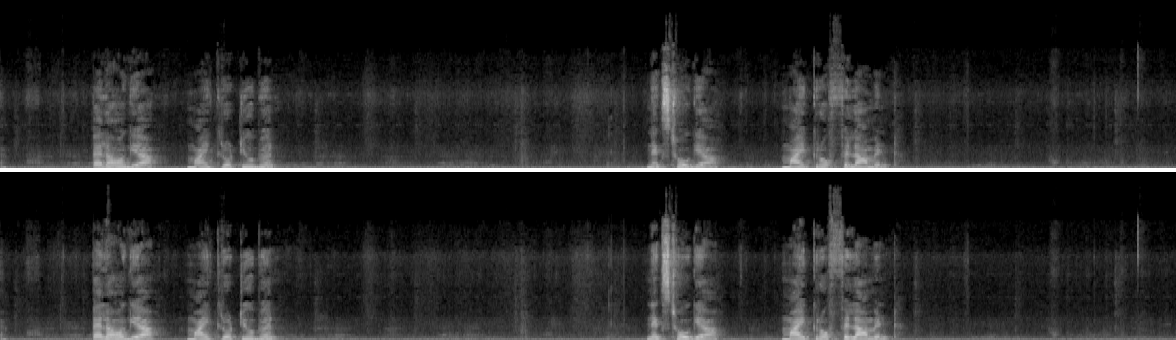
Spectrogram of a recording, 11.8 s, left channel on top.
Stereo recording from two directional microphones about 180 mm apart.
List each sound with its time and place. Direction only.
0.9 s a woman's voice: 20° right (ahead or behind)
6.4 s a woman's voice: 25° right (ahead or behind)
